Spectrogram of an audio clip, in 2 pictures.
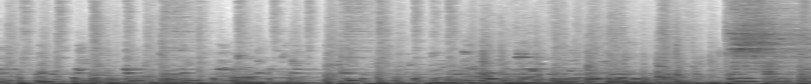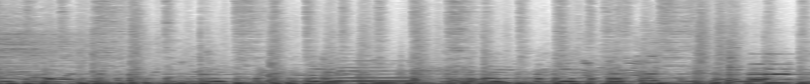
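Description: Band jamming: a drum kit keeps a steady beat under sustained melodic instrument lines.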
